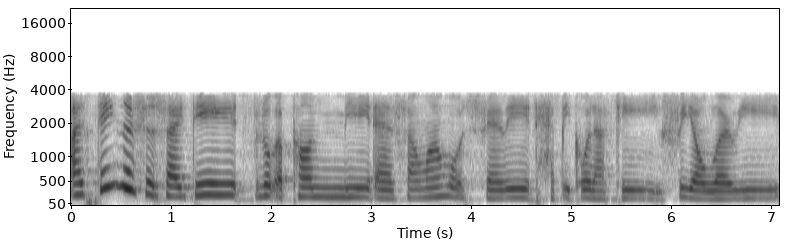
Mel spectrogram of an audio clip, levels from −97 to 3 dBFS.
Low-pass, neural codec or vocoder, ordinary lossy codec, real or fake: 3.6 kHz; codec, 24 kHz, 0.9 kbps, WavTokenizer, small release; none; fake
